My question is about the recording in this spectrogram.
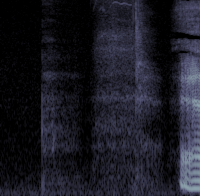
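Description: A man's breath drawn in audibly before he speaks, after a near-silent pause with a faint click; speech starts near the end.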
